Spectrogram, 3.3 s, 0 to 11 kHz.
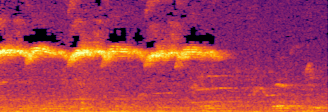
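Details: Swift calling from a terracotta nest pot beneath a terrace roof, Leuven, May 2016, luring a partner; one long drawn-out shrill trill for about two seconds, then fading to quiet.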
